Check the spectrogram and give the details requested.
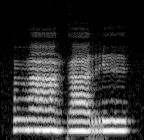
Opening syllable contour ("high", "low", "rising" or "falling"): low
